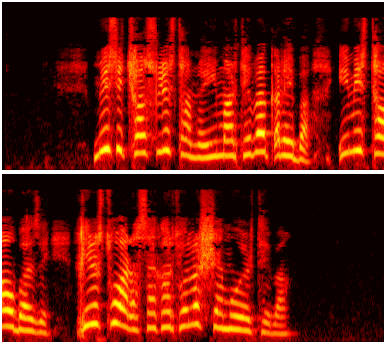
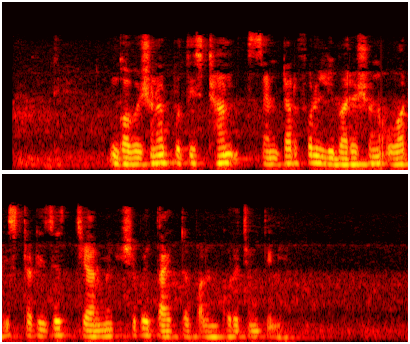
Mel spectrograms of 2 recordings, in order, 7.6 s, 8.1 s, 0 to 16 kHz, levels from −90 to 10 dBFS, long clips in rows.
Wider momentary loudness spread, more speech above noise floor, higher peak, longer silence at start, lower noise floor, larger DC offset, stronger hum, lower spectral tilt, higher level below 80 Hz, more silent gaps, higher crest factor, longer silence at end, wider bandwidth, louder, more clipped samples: first, 13 LU vs 9 LU; first, 53 dB vs 30 dB; about the same, -4 dBFS vs -6 dBFS; first, 0.95 s vs 0.15 s; first, -75 dBFS vs -55 dBFS; neither; neither; second, -3 dB/octave vs -5.5 dB/octave; second, -68 dBFS vs -58 dBFS; neither; about the same, 18 dB vs 20 dB; second, 0.95 s vs 1.15 s; first, 11.5 kHz vs 8.2 kHz; first, -21 LUFS vs -26 LUFS; neither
